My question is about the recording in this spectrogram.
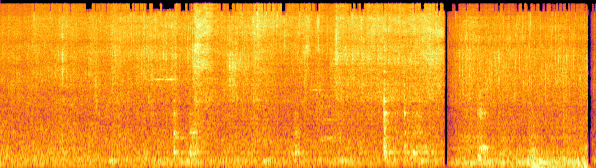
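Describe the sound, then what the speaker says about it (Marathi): Fish frying in a hot pan at home, a steady broadband sizzle with occasional stirring scrapes and clinks, fairly close and continuous, breaking off abruptly near the end before resuming briefly. "आणि इकडं होईल फ्राय, फिश फ्राय."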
